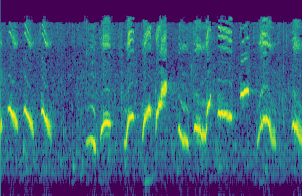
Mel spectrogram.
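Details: White-rumped shama song recorded as a master for other songbirds; a quick sequence of clear whistled upslurs and downslurs, roughly three notes a second, varied in pitch.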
